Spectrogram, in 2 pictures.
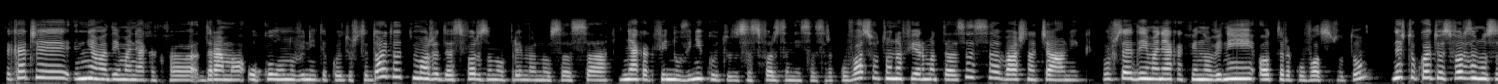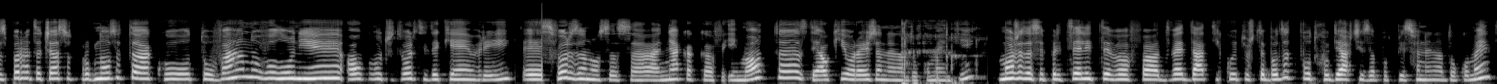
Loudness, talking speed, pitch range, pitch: -14 LUFS, 155 wpm, 210-265 Hz, 235 Hz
